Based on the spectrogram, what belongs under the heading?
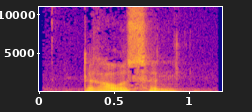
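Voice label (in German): "draussen", German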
